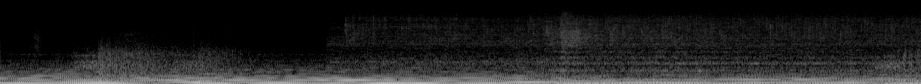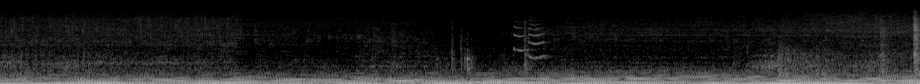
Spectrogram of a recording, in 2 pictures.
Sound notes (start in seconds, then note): 3.5 running water; 5.5 flushing toilet; 14.2 opening door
